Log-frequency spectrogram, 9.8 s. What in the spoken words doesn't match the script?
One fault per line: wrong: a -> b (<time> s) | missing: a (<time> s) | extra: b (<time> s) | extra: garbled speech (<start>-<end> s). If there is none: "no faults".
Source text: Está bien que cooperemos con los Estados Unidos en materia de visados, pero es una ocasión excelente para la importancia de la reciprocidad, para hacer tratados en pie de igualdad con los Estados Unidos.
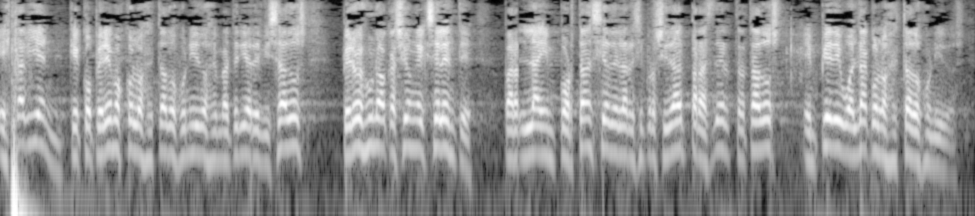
no faults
